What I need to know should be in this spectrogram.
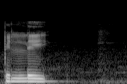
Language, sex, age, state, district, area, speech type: Telugu, male, 18-30, Telangana, Ranga Reddy, urban, read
